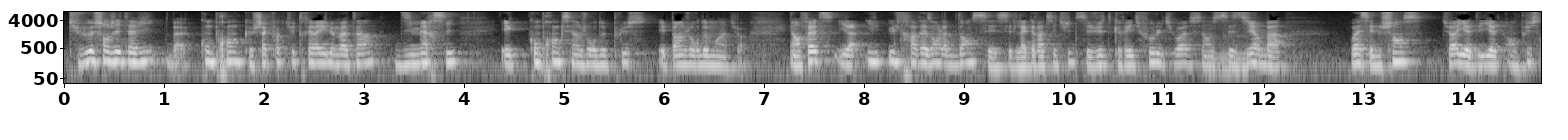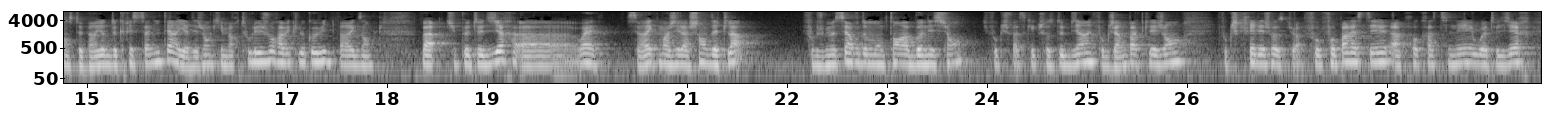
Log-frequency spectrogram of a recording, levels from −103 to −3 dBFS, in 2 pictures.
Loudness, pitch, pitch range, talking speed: -30 LUFS, 155 Hz, 145-170 Hz, 310 wpm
